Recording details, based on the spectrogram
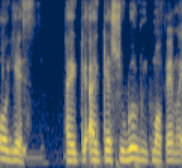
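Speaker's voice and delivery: put-on Nigerian accent throughout. Retelling a joke from the episode: Nephew Tommy doing a Nigerian accent. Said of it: "do the Nigerian accent on him like that".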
